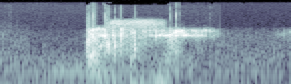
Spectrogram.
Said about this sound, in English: Your window breaking sound, it also needs to be louder, I think. I don't think it's loud enough to be quite viable. Yeah, it's not a real window, it's some guy breaking a glass.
